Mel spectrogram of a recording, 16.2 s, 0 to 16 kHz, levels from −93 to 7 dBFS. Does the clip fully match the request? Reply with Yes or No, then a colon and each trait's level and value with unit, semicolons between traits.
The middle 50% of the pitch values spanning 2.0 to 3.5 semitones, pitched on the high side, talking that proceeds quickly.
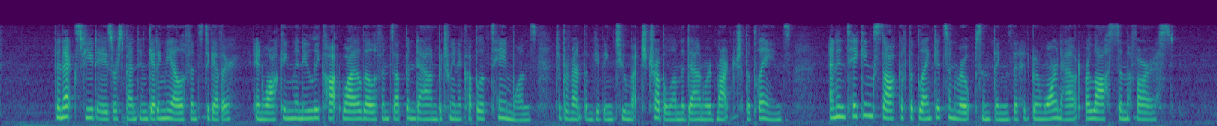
Yes: narrow, 2.5 semitones; high, 215 Hz; fast, 230 wpm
